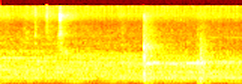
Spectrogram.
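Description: A few short, sharp clicks or snaps, the loudest a little past halfway, over a steady background music drone.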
